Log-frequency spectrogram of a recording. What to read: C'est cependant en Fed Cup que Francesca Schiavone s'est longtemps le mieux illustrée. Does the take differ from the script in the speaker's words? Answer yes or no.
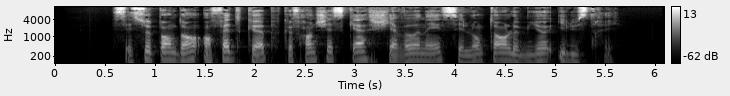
no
